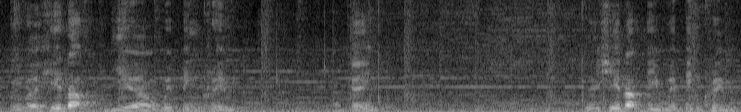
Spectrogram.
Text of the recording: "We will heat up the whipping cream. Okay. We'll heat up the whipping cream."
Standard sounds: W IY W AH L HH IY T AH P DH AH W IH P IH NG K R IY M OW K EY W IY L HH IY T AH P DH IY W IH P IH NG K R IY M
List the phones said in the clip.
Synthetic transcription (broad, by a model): W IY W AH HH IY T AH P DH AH W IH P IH NG K R IY M OW K EY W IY W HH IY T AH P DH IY W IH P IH NG K R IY M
